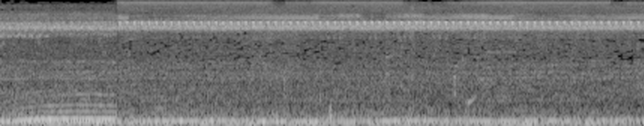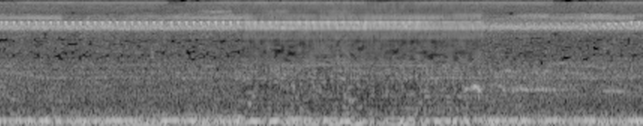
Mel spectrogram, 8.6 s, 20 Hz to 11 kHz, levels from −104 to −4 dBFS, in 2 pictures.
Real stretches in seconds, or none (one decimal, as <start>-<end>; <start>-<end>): 0.0-5.9; 7.5-8.6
